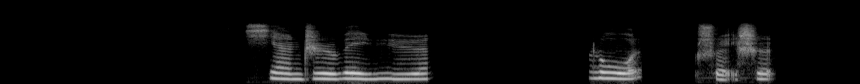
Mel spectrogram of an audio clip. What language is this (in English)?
Chinese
